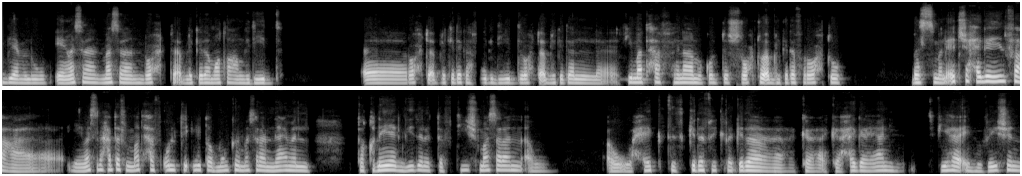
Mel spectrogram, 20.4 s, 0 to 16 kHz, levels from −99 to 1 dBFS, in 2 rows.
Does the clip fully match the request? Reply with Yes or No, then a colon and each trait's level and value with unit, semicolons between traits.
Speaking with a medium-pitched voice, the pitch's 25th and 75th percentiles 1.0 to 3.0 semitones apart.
Yes: medium, 170 Hz; narrow, 2.6 semitones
